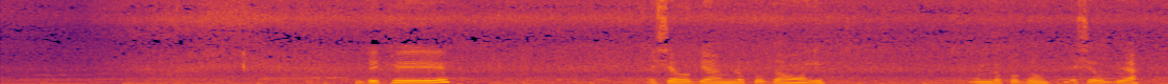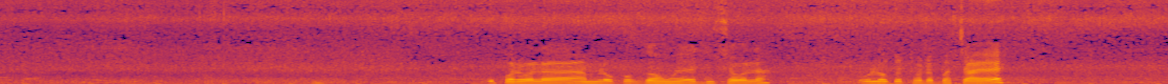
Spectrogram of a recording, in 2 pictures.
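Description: A swollen river rushes steadily.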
